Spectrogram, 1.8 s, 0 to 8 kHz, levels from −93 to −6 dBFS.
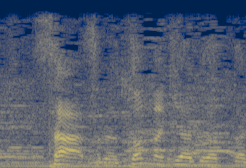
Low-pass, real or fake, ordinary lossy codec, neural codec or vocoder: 7.2 kHz; real; none; none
